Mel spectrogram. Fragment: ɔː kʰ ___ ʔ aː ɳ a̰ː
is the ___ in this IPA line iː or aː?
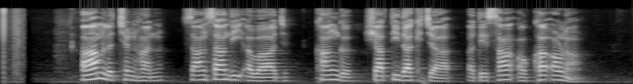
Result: aː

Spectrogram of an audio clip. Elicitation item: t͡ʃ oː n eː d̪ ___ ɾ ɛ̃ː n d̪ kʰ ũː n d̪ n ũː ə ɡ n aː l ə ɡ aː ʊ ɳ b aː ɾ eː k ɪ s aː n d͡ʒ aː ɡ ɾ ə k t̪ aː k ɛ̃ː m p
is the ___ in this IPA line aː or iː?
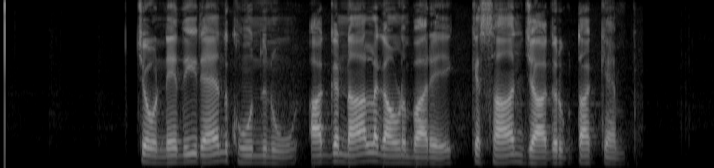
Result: iː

